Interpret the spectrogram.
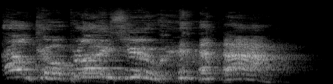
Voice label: Attack Heavy, Soldier Male; Barks Battle; Sinecure Soldier Male B

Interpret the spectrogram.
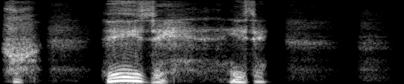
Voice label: Horse Calm Adult; Duviri

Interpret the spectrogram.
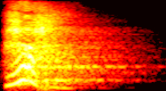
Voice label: Female, Battle Barks; Envoy

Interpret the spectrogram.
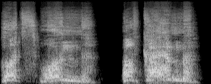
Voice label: Player Spotted, Male, Battle Barks; Dialog; Warframe; CorruptedGrineerMale

